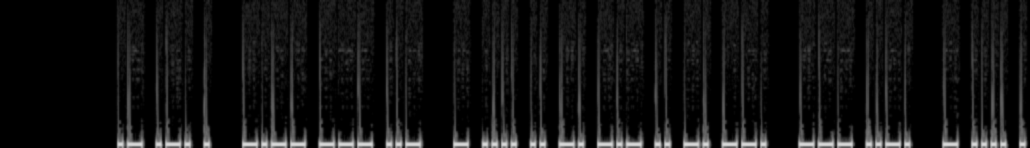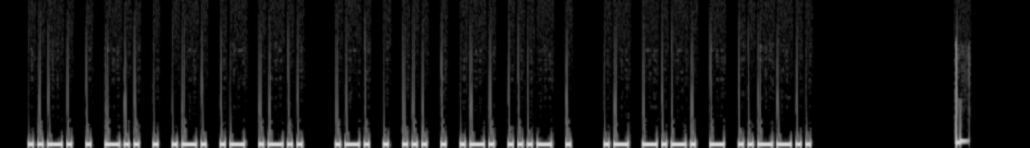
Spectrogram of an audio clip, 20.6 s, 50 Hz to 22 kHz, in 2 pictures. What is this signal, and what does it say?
Morse code, heard as a keyed tone, about 25 wpm, 700 Hz. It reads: ARE YOU THINKING OF THE FEDERAL RESERVE ACT?
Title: Sentences from Top 1000 Words - Review Part 6 - 25wpm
